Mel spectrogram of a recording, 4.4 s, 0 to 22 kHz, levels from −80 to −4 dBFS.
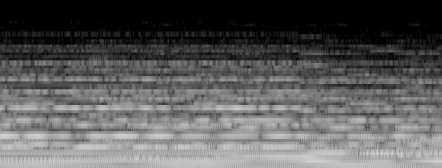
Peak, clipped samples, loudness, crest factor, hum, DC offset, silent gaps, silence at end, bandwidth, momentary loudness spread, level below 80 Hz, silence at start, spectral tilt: -6 dBFS; under 0.1%; -19 LUFS; 12 dB; 50 Hz at -50 dBFS; under 0.1%; none; 0 s; 10 kHz; 2 LU; -34 dBFS; 0 s; -6.5 dB/octave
